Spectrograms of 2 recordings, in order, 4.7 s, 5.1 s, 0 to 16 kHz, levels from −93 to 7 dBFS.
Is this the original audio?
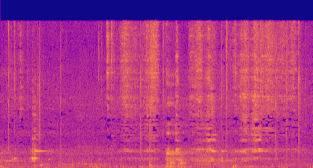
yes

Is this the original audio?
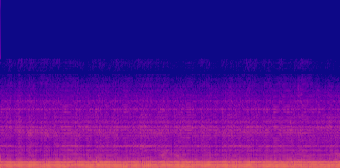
no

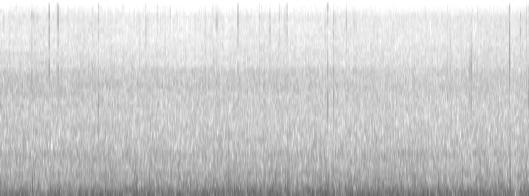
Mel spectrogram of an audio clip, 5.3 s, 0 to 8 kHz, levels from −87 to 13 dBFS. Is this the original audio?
yes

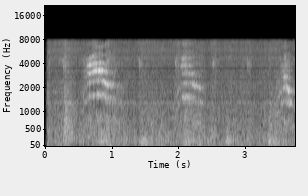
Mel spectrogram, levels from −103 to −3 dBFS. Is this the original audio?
no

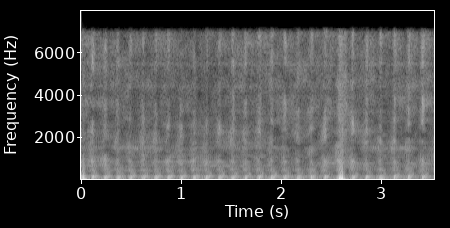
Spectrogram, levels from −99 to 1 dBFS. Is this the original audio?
no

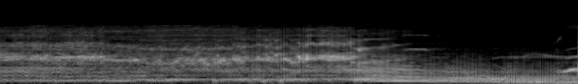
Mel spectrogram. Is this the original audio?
no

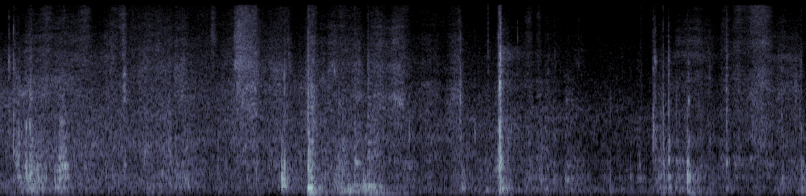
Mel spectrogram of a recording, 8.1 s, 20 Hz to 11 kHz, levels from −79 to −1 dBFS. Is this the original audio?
yes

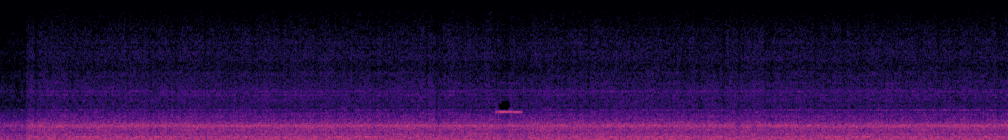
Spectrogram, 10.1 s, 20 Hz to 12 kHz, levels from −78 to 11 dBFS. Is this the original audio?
no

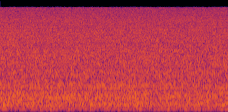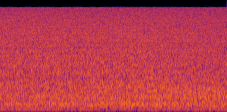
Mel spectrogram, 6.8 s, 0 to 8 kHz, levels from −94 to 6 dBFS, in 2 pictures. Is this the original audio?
yes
